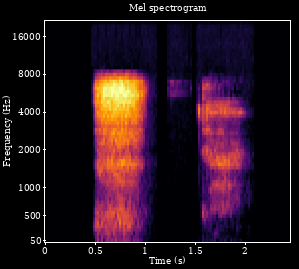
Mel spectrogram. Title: woman has a prolonged sneezing fit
